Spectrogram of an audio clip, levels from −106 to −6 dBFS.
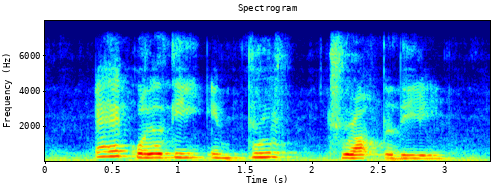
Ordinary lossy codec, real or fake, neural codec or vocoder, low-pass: none; fake; codec, 24 kHz, 3 kbps, HILCodec; 7.2 kHz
